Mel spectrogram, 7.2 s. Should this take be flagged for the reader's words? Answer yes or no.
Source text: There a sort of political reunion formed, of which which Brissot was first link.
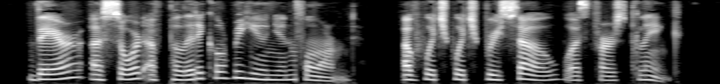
no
